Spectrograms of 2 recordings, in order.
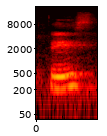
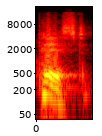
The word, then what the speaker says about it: pieced: so Pieced, that's it. Pieced, not pissed, as in pee-pee.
